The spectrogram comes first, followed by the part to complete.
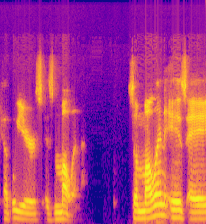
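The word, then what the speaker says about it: mullein: learned in the last like couple years is mullen so mullen is a it's another ditch plant it doesn't grow can you spell that no m-u-l-l-e-i-n okay okay mullen um it's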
